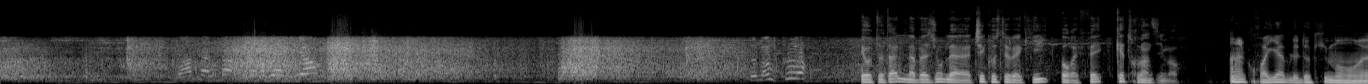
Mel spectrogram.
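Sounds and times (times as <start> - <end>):
gunshots during street protest: 0.0 - 10.3
speech: 2.0 - 3.7, 7.6 - 13.6.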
